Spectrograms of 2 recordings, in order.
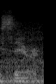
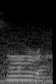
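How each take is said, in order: First: The name is said with the usual English pronunciation. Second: The name is said with a Hebrew pronunciation. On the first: "that's the way we always say it" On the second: "the Hebrew pronounced it"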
